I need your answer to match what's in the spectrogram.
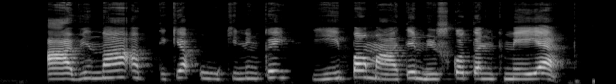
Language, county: Lithuanian, Klaipėda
